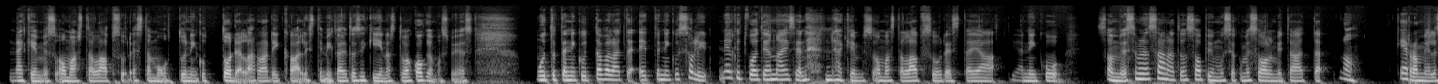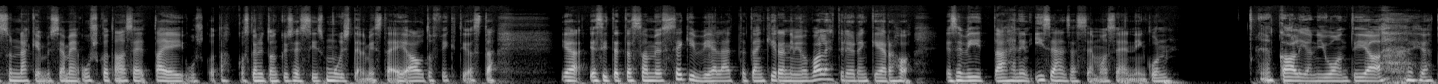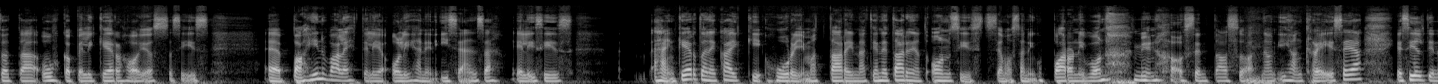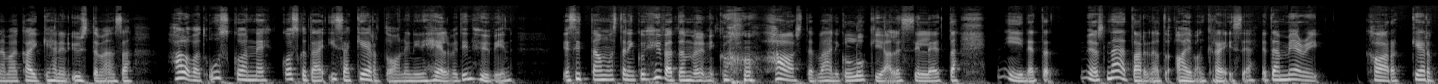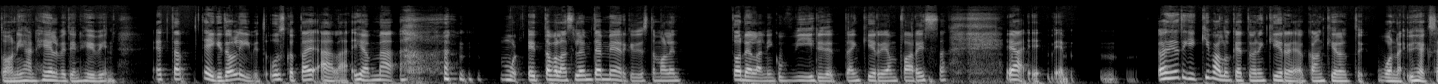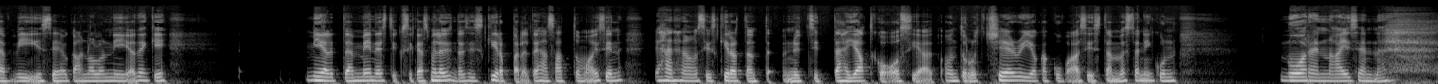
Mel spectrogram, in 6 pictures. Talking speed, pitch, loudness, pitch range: 170 wpm, 170 Hz, -21 LUFS, 160-195 Hz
